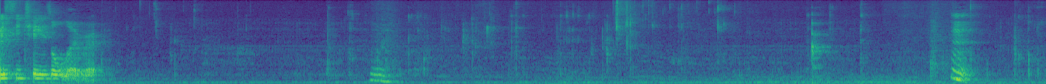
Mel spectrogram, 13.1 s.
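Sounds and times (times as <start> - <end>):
wet chewing of food: 1.6 - 11.1, 12.2 - 13.0.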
